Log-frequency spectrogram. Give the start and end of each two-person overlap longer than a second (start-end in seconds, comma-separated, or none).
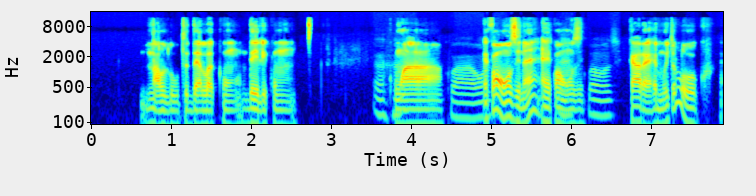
none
